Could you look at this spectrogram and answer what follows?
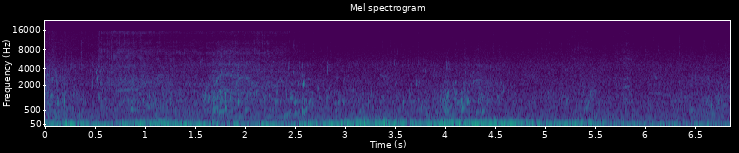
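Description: Small river current flowing and lapping, with scattered faint ticks and a steady low rumble underneath.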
